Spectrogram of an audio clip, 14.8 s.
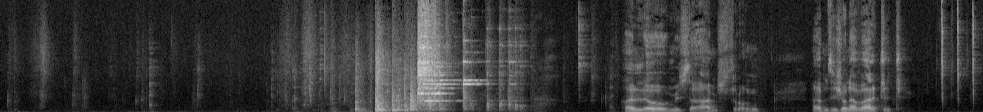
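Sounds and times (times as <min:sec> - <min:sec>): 
china vase shattering: 0:05.6 - 0:08.0
china pieces clinking: 0:06.0 - 0:08.0
speech: 0:09.4 - 0:11.5, 0:12.2 - 0:13.6.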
